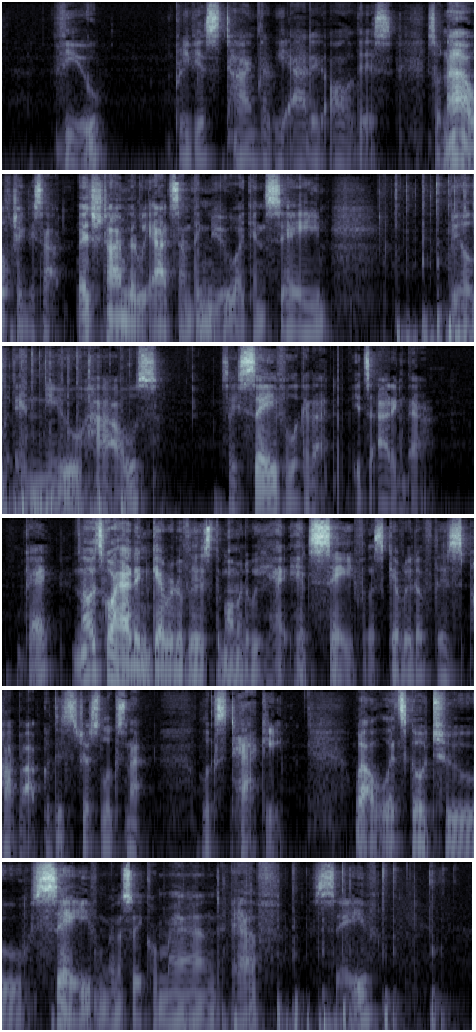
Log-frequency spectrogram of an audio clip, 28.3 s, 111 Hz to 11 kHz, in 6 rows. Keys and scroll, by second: 25.8 super+f, 26.5 super+f.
